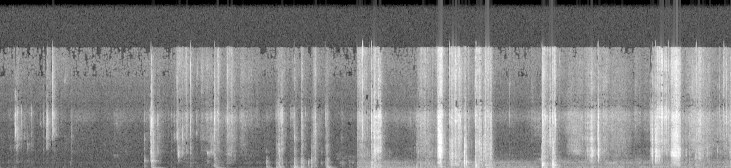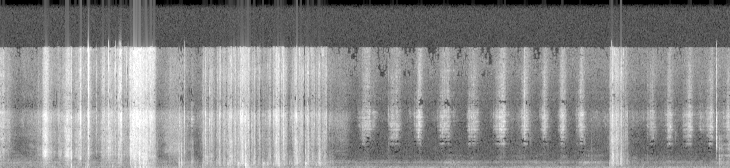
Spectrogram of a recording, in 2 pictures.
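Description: Handling noises from plastic tubs and a tray: scattered clicks, then a busy stretch of loud clicks, crinkles and scrapes in the middle. Near the end come quick, fainter, regular scratches as a brush works the acid solution over the metal dish.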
